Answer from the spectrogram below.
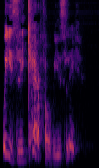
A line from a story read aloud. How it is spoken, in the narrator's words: cried Professor Sprout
